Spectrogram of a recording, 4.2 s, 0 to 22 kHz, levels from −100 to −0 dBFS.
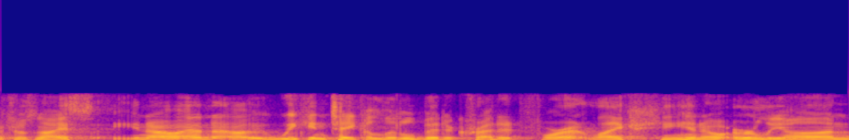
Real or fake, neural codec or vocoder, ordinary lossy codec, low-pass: real; none; MP3, 64 kbps; 7.2 kHz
